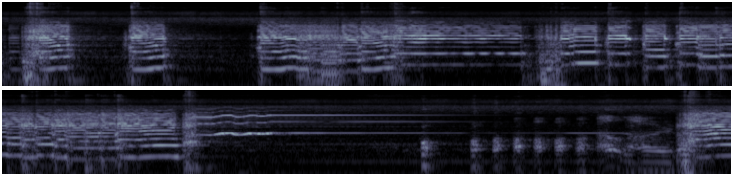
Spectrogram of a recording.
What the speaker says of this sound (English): extra blat of reverb.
